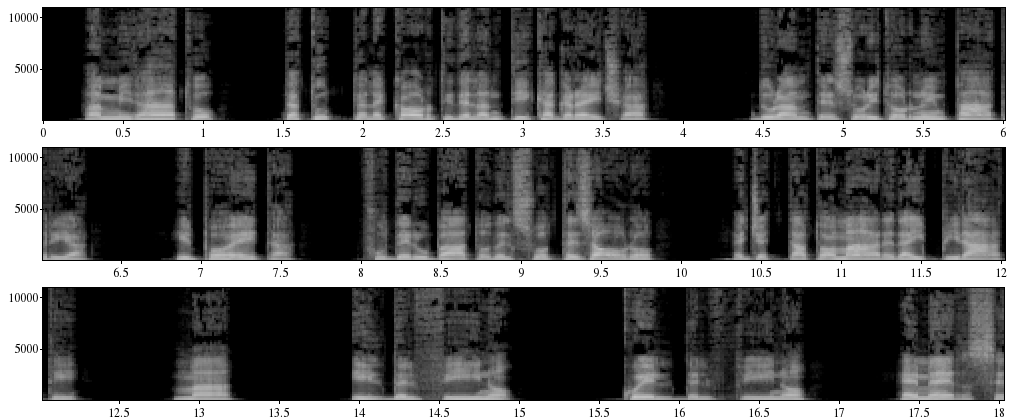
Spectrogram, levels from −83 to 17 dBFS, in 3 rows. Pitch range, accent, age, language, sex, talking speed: 100-155 Hz, native, 50-69, Italian, male, 105 wpm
